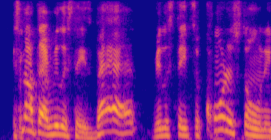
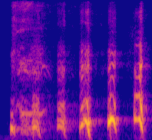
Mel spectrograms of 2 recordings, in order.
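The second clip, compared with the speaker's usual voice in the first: high laugh. Real, not acted. Laughs at own joke.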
